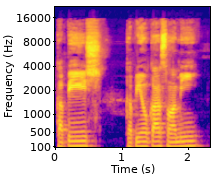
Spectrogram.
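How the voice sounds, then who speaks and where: A man's voice: mid-range voice, monotone, takes it slowly, smooth. Man teaching a step-by-step grammar lesson. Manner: explains step by step, asks and answers his own questions; addresses students directly. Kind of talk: exam-prep grammar lesson.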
